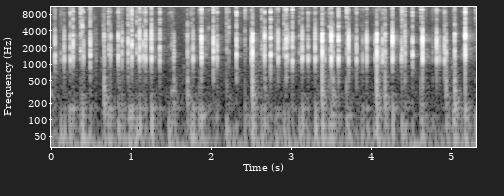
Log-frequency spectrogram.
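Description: Fingertips with short nails and rings on the fingers type continuously on the pink plastic keycaps of a full-size backlit mechanical keyboard. A rapid stream of dozens of bright, dry plastic clacks follows, each cut off sharply with almost no ring and very little low end.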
